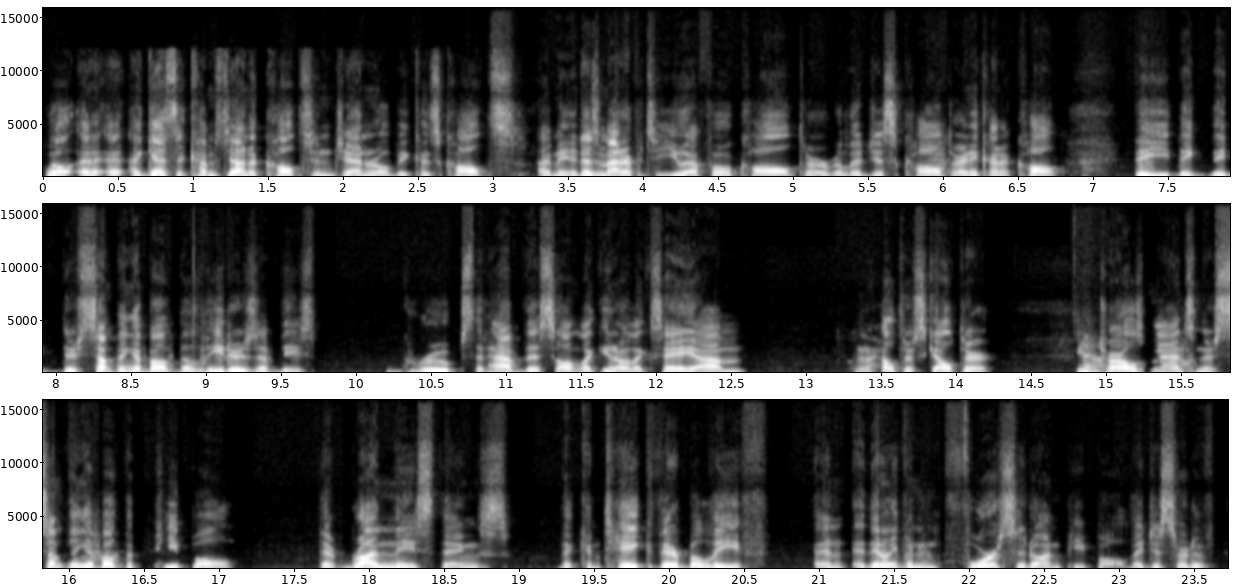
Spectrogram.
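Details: Adult man; normal speech.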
